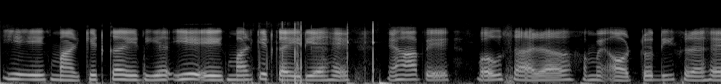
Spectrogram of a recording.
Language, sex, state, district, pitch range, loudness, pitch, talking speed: Hindi, female, Chhattisgarh, Raipur, 195-220 Hz, -26 LUFS, 205 Hz, 165 wpm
